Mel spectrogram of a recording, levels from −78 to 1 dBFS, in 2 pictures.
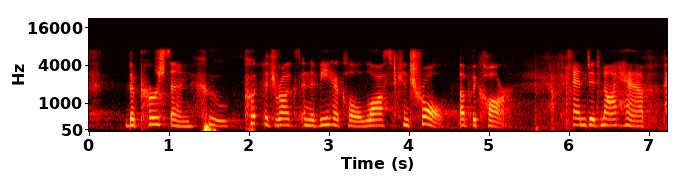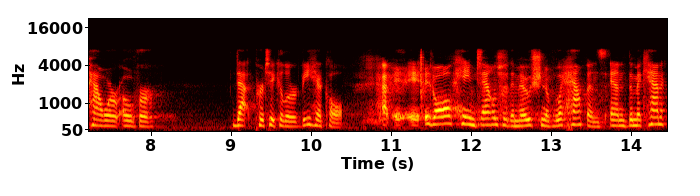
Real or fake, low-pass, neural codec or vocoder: fake; 7.2 kHz; codec, 16 kHz, 0.8 kbps, ZipCodec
